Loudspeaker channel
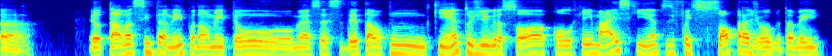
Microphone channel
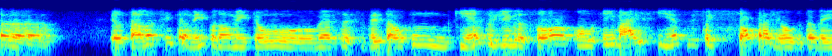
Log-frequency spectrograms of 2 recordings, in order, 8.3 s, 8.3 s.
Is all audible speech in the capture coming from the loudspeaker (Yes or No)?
Yes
